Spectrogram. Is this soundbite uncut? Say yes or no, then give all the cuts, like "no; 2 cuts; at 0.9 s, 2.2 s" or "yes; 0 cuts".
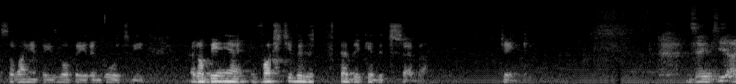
no; 1 cut; at 3.1 s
